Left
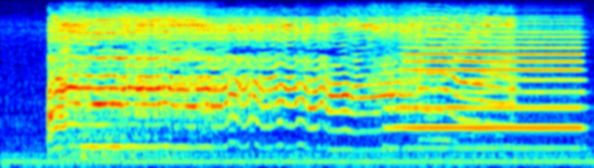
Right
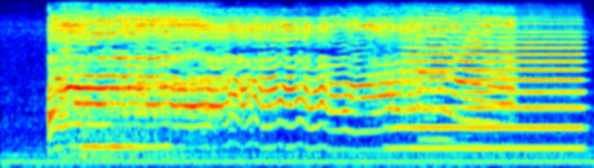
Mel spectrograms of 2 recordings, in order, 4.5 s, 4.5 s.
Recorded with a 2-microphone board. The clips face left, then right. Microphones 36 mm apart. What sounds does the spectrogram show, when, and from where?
0.3 s a scream: 10° left (ahead or behind), 1.0 m; by 3.9 s 5° right (ahead or behind), 3 m
2.9 s a trumpet: 10° left (ahead or behind), 1.3 m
